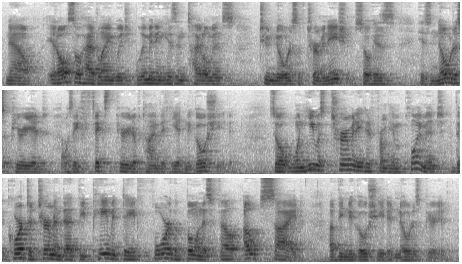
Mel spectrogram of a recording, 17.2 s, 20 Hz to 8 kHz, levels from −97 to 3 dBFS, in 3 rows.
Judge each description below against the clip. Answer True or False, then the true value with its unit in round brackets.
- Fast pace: False (180 wpm)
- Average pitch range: True (3.3 semitones)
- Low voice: True (115 Hz)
